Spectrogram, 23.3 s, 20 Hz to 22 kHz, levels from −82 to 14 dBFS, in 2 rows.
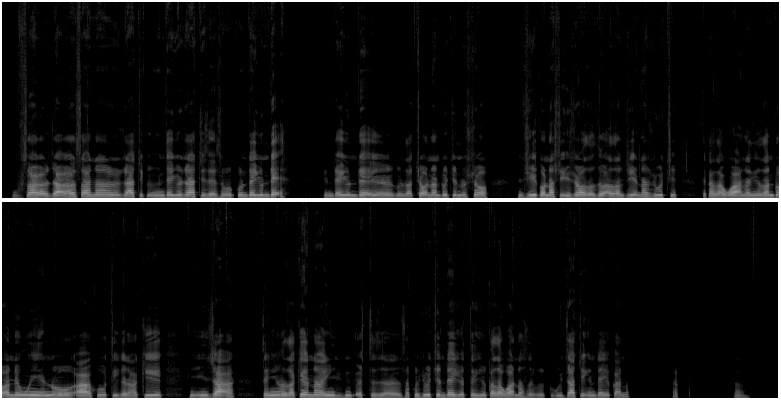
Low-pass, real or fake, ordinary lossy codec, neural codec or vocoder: none; fake; none; vocoder, 48 kHz, 128 mel bands, Vocos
